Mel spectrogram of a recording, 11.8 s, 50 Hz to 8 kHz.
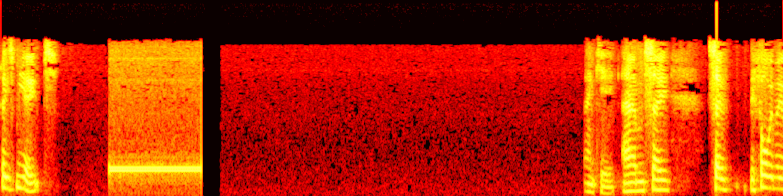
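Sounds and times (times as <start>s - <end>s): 
speech: 0.0s - 0.9s, 8.8s - 11.7s
electronic phone-call tone over speakers during a meeting: 1.6s - 3.0s.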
